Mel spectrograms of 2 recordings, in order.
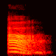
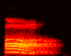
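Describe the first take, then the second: First: The vowel sounds plain and open, like a. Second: The vowel sounds dark and rounded, like o. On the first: "kalau istifal pangkal lidah tidak naik, ya biasa saja" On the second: "kalau isti'la, kita isti'lakan huruf hamzah ini, dia akan menjadi seperti ini. Ada bunyi O-nya"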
